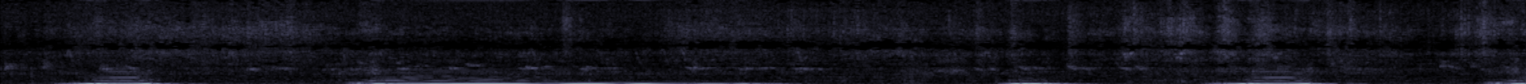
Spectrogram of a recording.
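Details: Red/blue male ostrich booming early in the morning at an ostrich farm in San Diego: deep, low booms, one long drawn-out boom lasting about two seconds, then shorter repeated booms roughly once a second.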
